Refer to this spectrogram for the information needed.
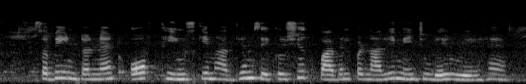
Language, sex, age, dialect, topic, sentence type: Hindi, female, 25-30, Hindustani Malvi Khadi Boli, agriculture, statement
